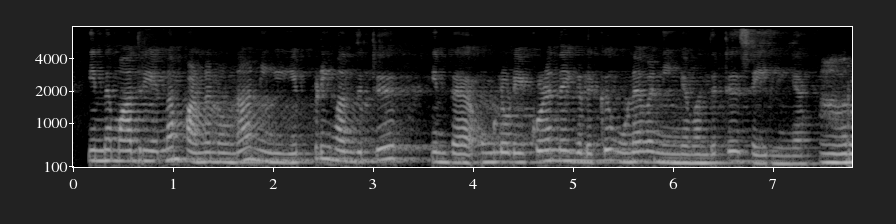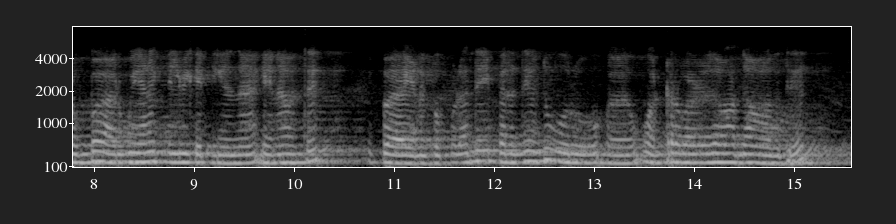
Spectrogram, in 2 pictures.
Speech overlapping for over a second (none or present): none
